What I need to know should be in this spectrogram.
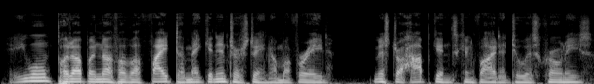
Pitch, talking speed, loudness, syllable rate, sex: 105 Hz, 200 wpm, -20 LUFS, 5.5 syllables/s, male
